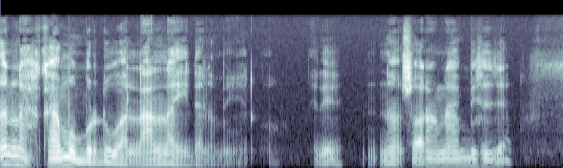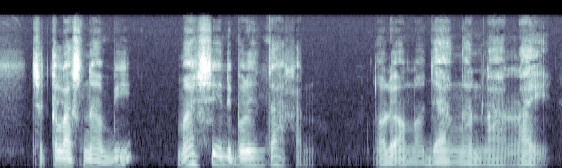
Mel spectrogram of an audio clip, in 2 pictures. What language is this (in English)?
Indonesian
